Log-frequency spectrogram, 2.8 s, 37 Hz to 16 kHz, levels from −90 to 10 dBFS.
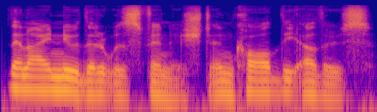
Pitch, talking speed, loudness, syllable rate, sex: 100 Hz, 235 wpm, -18 LUFS, 5.6 syllables/s, male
